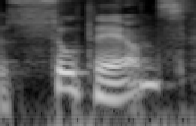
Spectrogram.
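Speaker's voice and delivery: Southerns in a slow, careful English accent. Real, not acted. Presenter reading a map name, slow self-conscious English accent. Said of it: "excusez-moi pour mon accent anglais".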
